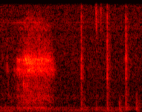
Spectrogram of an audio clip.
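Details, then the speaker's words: iPad under screen replacement, old screen being transferred to a new one: a single crisp click over faint room noise as the home button is pressed, confirming the home button works before reassembly. "I need to hear the home button clicks. Otherwise, if it doesn't work, then all the job you do for nothing. So you need to make sure that you hear the sound."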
